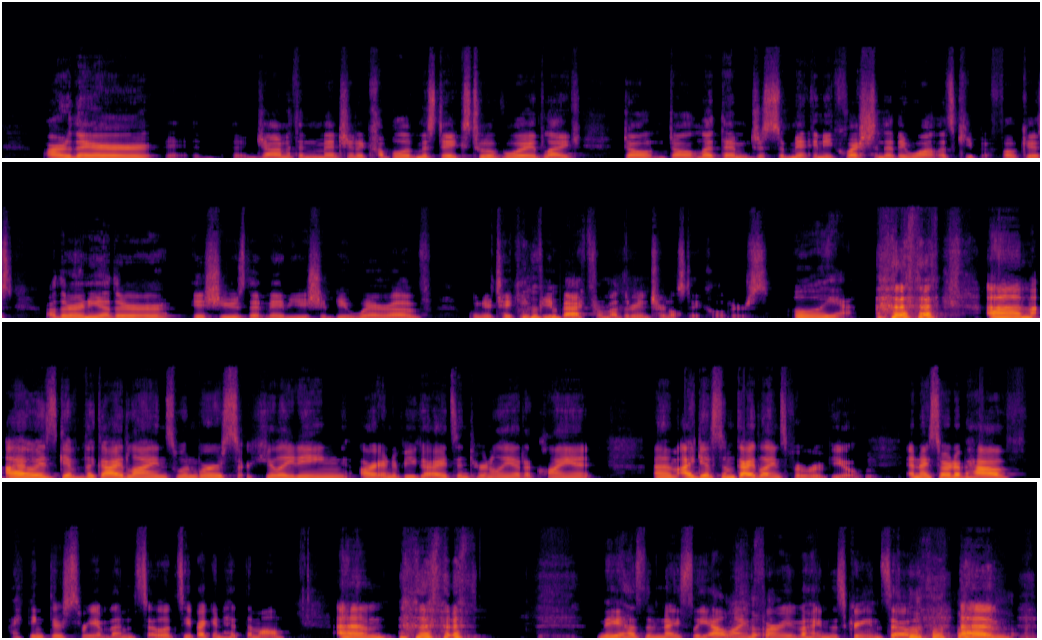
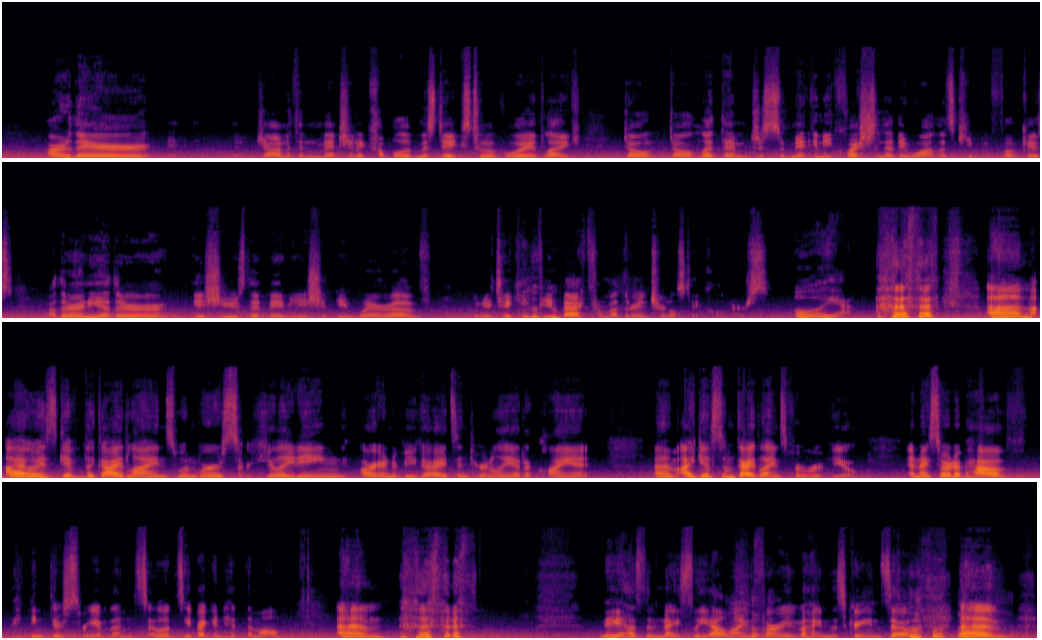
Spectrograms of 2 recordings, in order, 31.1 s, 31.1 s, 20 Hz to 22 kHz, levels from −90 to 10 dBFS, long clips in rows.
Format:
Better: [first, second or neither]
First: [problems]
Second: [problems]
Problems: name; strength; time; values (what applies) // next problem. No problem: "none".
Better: first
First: none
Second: wind noise on the microphone; occasional gusts; 20 dB below the speech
